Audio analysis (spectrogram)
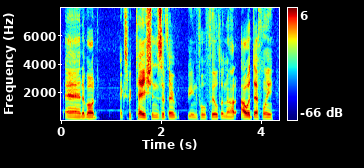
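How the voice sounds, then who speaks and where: A man's voice: lowish voice, little pitch movement, brisk, darkish tone, smooth, no room sound. A young man, talking casually in an interview. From Germany. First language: German. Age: teens. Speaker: exchange student being interviewed.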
